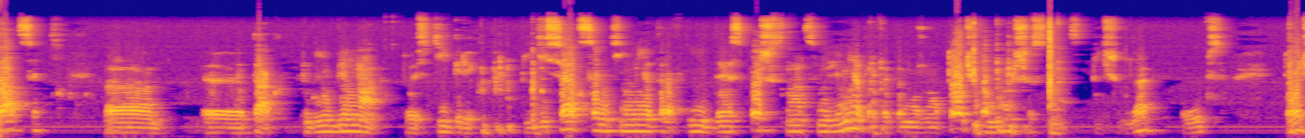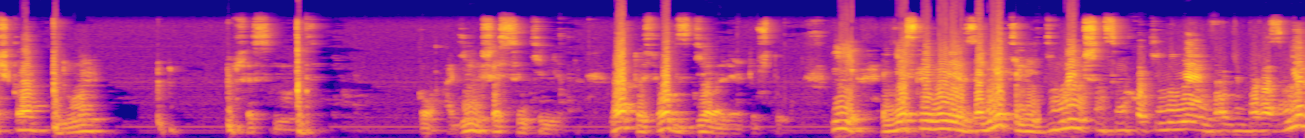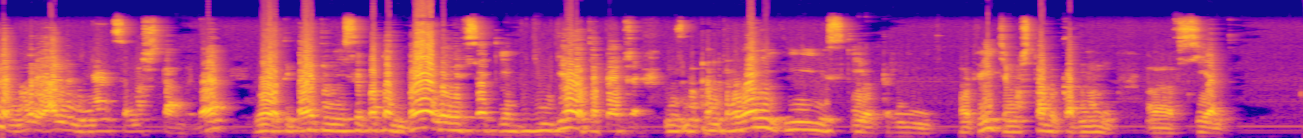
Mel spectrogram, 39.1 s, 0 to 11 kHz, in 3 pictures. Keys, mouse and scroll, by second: 18.7-23.7 middle drag, 33.3-34.8 middle drag, 34.8 ctrl+a, 38.0-39.1 middle drag.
